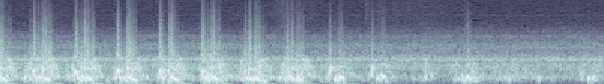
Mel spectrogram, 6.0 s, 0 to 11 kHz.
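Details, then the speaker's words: Fast, steady whooshing fetal heartbeat on ultrasound Doppler at about 140–145 beats a minute, an average normal rate, during a 3D scan of a female fetus at 25 weeks of pregnancy. "artery for this one is yeah that's pretty that's pretty average heart rate supplying the 140 range 145"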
